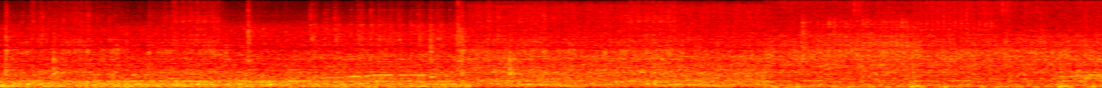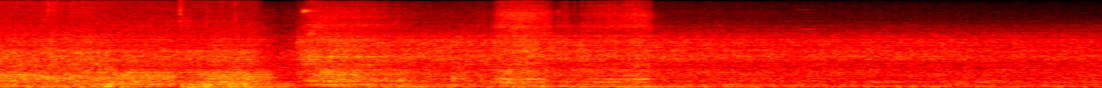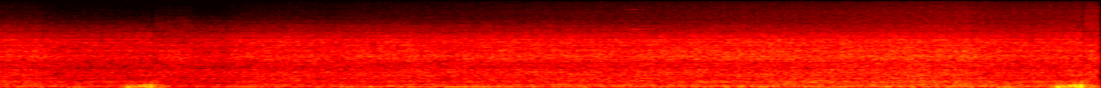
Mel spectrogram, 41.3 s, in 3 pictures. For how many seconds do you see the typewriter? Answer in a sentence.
You can't hear the typewriter here.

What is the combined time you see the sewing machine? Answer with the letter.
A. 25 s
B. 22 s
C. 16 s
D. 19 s
B.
